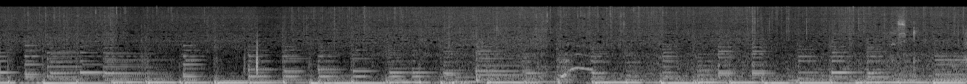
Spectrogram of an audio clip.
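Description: Kimchi pancake sizzling as it fries in a frying pan, under background music with a steady bass line and melody.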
